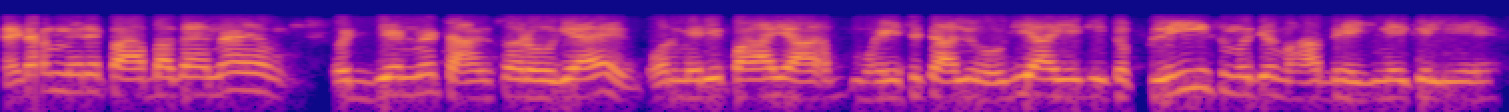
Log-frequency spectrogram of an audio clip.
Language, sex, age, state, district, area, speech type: Hindi, male, 45-60, Madhya Pradesh, Bhopal, urban, conversation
